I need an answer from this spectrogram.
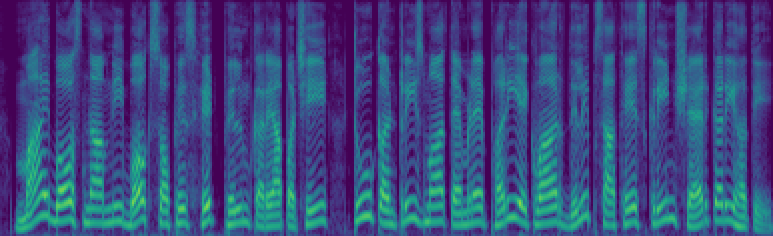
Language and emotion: Gujarati, neutral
